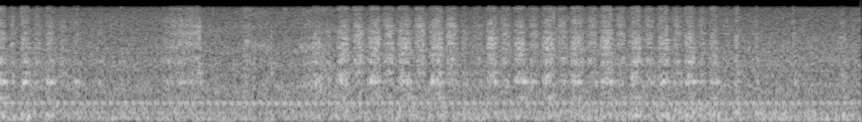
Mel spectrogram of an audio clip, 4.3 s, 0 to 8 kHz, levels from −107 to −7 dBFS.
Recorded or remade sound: recorded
